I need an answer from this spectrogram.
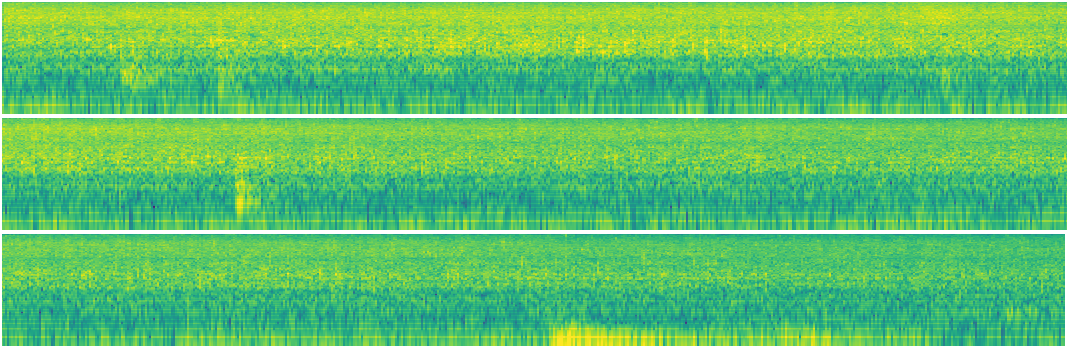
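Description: Chicken liver pieces frying in hot oil in a kadai: a steady sizzle that slowly gets quieter.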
